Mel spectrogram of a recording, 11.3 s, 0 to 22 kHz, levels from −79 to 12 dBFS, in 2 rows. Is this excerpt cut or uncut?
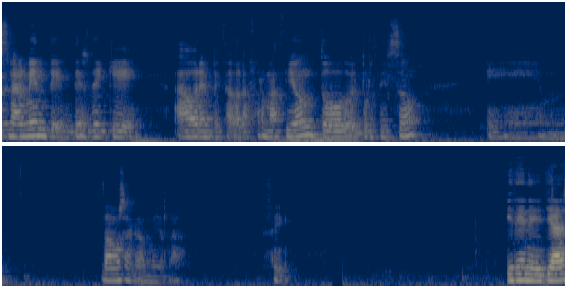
uncut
